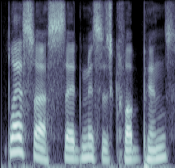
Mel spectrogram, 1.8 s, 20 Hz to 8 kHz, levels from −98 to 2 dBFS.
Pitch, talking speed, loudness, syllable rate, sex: 145 Hz, 170 wpm, -16 LUFS, 3.7 syllables/s, male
